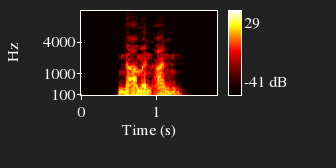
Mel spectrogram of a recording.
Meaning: first/third-person plural preterite of annehmen
- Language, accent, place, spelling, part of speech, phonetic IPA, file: German, Germany, Berlin, nahmen an, verb, [ˌnaːmən ˈan], De-nahmen an.ogg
